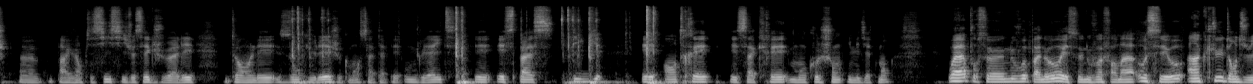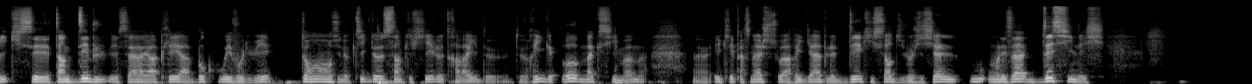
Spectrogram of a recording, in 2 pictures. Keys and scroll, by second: 2.6-6.3 typing, 6.4 Return.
